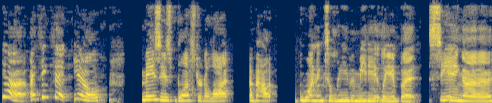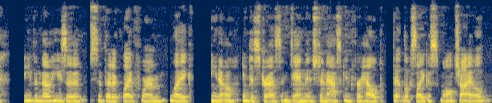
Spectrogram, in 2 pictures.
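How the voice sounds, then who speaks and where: A woman's voice: lowish voice, normal speed, fairly bright tone, slightly rough, muffled recording. A woman chatting casually as a tabletop game player. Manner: chatty, laughs easily.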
